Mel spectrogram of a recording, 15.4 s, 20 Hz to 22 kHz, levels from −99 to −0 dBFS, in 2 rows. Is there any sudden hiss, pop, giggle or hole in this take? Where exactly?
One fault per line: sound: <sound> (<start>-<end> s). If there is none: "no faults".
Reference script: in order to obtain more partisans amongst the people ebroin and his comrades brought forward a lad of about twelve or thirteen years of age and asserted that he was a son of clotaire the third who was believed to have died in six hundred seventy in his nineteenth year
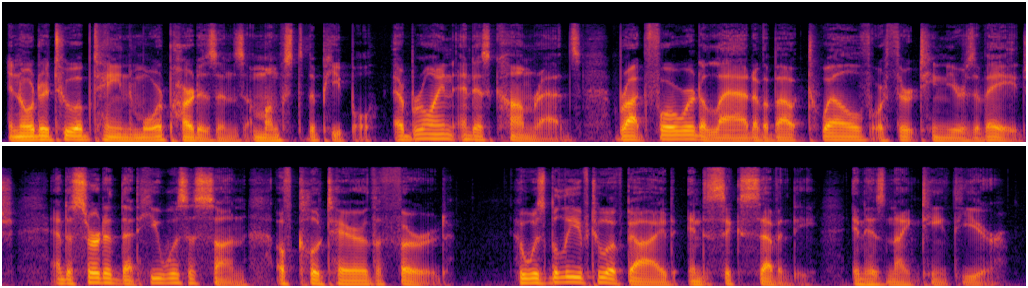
no faults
